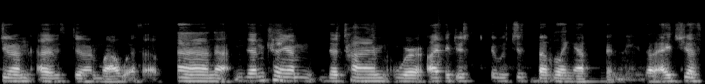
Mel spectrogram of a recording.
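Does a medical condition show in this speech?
Yes: profound hearing loss; congenital profound hearing loss, mostly higher frequencies, hearing aids tried repeatedly but never worked well enough; relies on lip reading and body language.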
